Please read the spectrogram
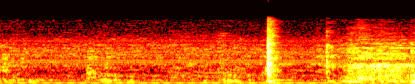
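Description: Hands handling cardstock as a glued pocket is lined up and pressed onto an envelope: mostly quiet at first, then one sharp tap a little past halfway, and a scratchy rustle of card sliding and being rubbed down near the end.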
